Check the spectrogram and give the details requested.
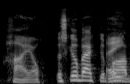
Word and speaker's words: Heil: Heil. Let's go back to Bob Heil. It's H-E-I-L.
